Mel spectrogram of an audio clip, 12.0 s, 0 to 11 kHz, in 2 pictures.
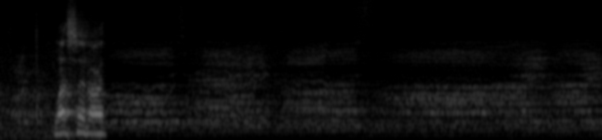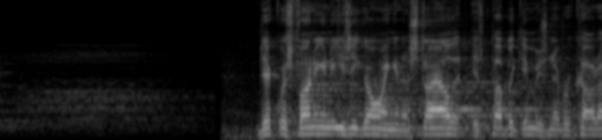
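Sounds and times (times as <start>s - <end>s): choir singing faintly: 0.0s - 8.2s.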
